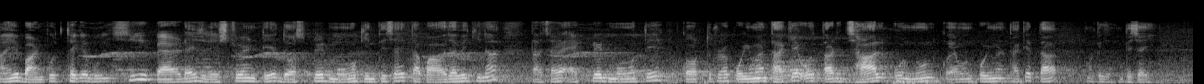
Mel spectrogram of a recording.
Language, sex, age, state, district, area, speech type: Bengali, male, 30-45, West Bengal, Paschim Bardhaman, urban, spontaneous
